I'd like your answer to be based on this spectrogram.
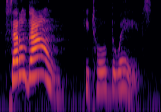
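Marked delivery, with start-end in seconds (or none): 0.1-1.0 firm, booming storybook order; forceful, slow imperative; loud command. A narrator's reading. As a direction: command the waves, loud and drawn out. Jesus commanding the waves in story.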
